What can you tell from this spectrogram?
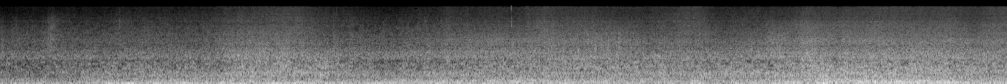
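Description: Mediterranean sea waves breaking in foam over a pebble shore and against boulders, a continuous surf wash that grows louder toward a bigger wave crashing near the end.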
